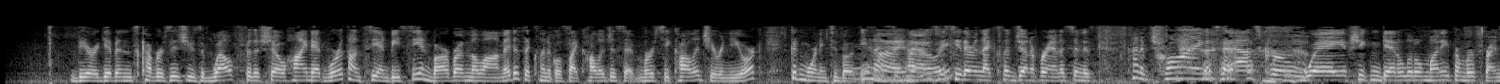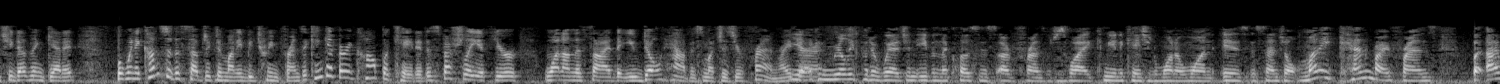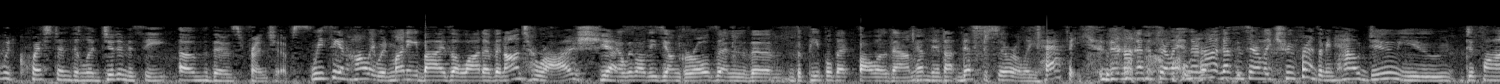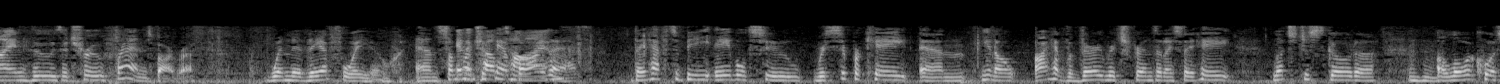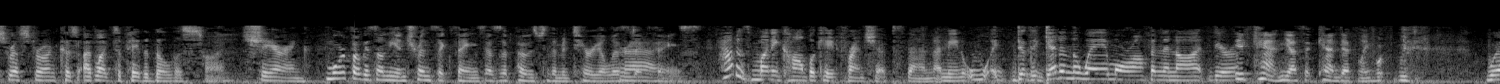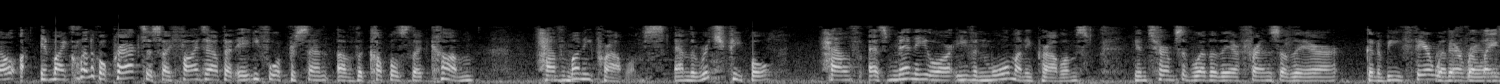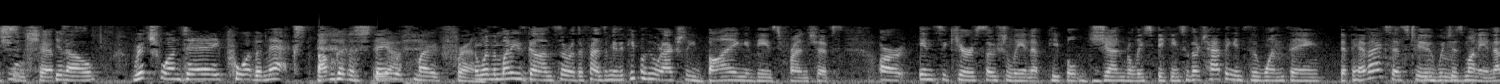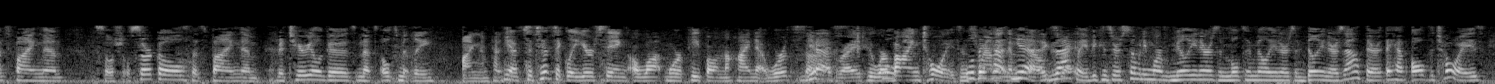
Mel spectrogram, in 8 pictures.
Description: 访谈录 Interview 2007-08-31&09-02, 钱可以买到友情吗？ 听力文件下载—在线英语听力室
